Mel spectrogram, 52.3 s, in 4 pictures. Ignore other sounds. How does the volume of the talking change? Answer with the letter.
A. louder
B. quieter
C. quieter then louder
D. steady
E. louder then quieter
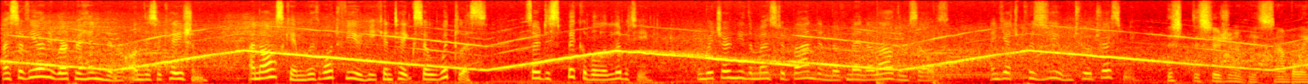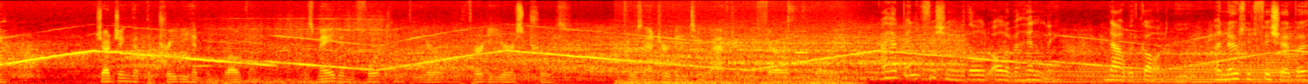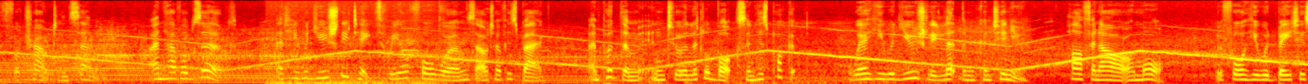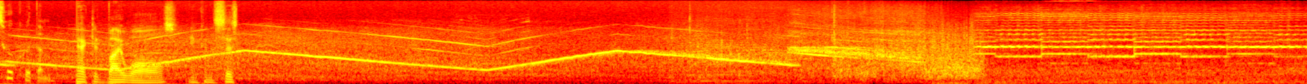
C.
